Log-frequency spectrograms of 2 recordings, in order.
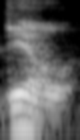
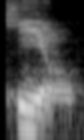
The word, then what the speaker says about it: Gil: One thing, it's not Gil, it's Heel.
